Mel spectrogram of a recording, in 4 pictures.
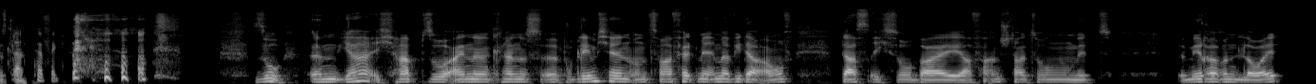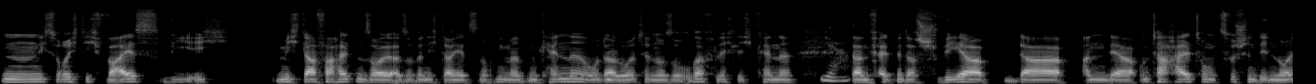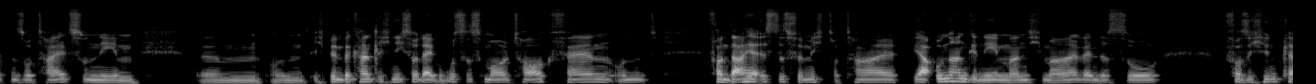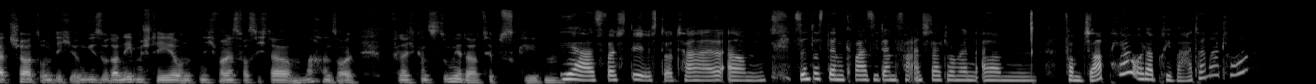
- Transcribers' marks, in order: laugh; stressed: "her?"; stressed: "Natur?"
- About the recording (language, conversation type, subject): German, advice, Wie kann ich mich auf Partys wohler fühlen und weniger unsicher sein?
